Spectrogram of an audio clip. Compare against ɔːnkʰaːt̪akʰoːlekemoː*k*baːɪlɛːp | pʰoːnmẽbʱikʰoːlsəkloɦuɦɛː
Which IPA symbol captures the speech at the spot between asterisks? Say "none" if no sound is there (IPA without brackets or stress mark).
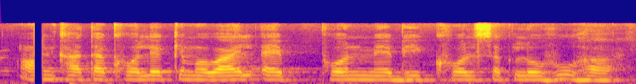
none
